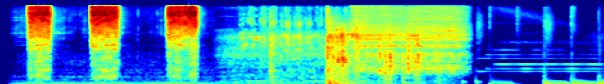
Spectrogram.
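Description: Three short hisses of an aerosol spray-paint can in quick succession, followed by a longer, rougher spell of noise. A few sustained musical tones come in near the end.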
